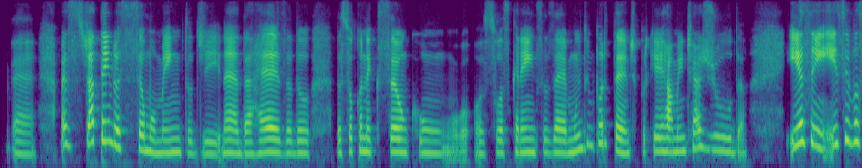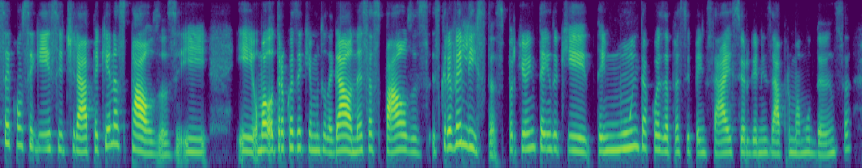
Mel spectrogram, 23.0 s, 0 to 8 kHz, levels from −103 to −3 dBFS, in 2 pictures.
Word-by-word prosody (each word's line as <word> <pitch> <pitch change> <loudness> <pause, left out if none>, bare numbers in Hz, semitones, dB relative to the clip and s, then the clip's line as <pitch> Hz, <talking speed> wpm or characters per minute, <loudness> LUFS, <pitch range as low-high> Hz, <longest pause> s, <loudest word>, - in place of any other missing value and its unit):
É, 170 -2 -8 0.3
mas 300 0 -4
já 320 +2 +7
tendo 350 -3 +2
esse 265 0 0
seu 230 -3 -1
momento 185 -1 -3
de, 170 -1 -8
né, 185 -1 +1
da 170 0 -4
reza, 180 +1 +2
do 180 0 -5 0.3
da 185 - -7
sua 185 +2 -5
conexão 195 -1 -1
com 180 -1 -9
o - - -12
as 170 - -11
suas 180 -1 -6
crenças 190 -1 -3
é 185 -2 +1
muito 215 +9 -5
importante, 290 - -1
porque 205 0 -3
realmente 200 +2 -1
ajuda. 220 -6 -5 0.5
E 315 - +8
assim, 325 -8 +4
e 310 - +1
se 370 +5 +1
você 335 -1 0
conseguisse 240 -6 -3
tirar 210 -2 +5
pequenas 285 +6 -1
pausas 180 - +6
e 195 -1 -5 0.4
e 205 -1 0
uma 225 +2 +6
outra 250 +1 +3
coisa 255 +1 -1
que 240 -1 -9
é 230 - -4
muito 220 0 -5
legal, 210 +2 +7
nessas 220 +4 -4
pausas, 200 -5 +3
escrever 270 +8 +2
listas, 265 -8 -3
porque 230 +1 -7
eu 240 - +2
entendo 245 -2 -2
que 210 -3 -1
tem 210 0 -1
muita 245 +4 -1
coisa 225 -4 -2
para 200 0 -8
se 205 +1 -11
pensar 185 -2 -1
e - - -5
se 185 0 -9
organizar 185 -1 -3
para 175 - -16
uma 180 -2 -6
mudança, 185 +4 -8
205 Hz, 165 wpm, -24 LUFS, 185-245 Hz, 0.5 s, E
